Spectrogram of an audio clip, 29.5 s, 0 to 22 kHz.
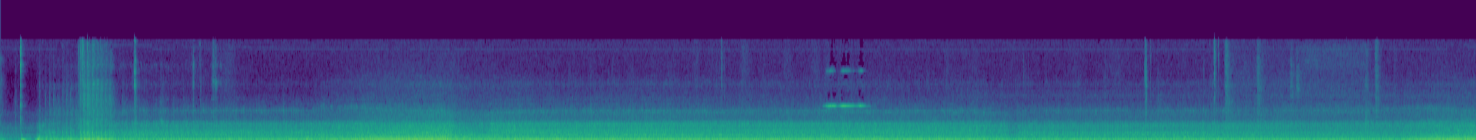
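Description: Mercedes-Benz OM906hLA 6.4-litre inline-six diesel in a Citaro city bus, started with a short crank after a couple of clicks, then idling steadily. The idle rises briefly after the start and again near the end. A brief high beep sounds about halfway through.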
